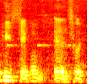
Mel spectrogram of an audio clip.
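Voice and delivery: ordinary delivery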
